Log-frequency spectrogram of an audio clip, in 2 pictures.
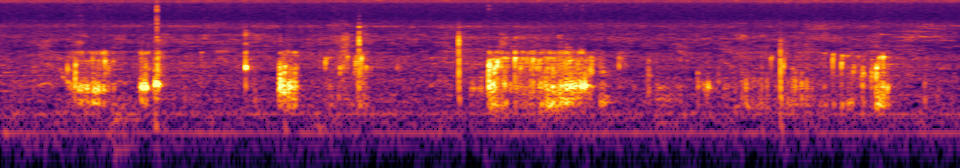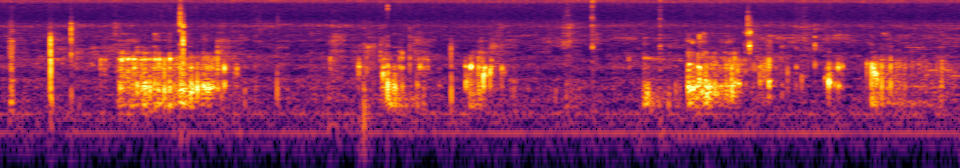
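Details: Low gurgling and rumbling bursts over a steady hum: ordinary stomach growling (borborygmi) from gas and fluid moving through the gut.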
